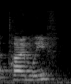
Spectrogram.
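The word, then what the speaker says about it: Thymeleaf: my opinion time Leaf time Leaf spelled with the uh like an herb time or herb if you're French uh time Leaf I shouldn't say French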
